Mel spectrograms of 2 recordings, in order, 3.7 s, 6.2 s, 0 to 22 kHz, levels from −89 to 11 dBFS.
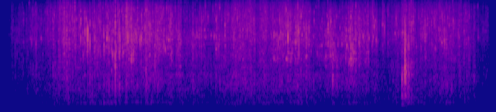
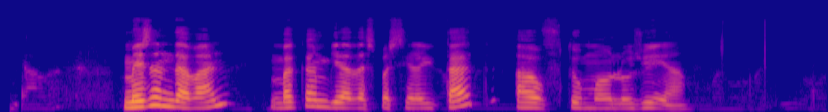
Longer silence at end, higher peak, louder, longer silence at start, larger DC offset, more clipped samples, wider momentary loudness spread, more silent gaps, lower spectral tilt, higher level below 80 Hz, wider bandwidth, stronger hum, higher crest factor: second, 0.05 s vs 1.1 s; second, -10 dBFS vs -6 dBFS; second, -39 LUFS vs -26 LUFS; second, 0.1 s vs 0.95 s; neither; neither; second, 8 LU vs 16 LU; neither; second, 7.5 dB/octave vs -6 dB/octave; second, under -90 dBFS vs -82 dBFS; first, over 20 kHz vs 10.5 kHz; neither; first, 32 dB vs 22 dB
